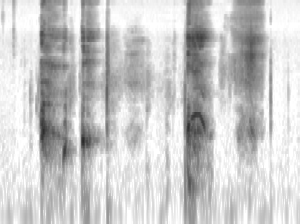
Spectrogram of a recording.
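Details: Short run of harsh coughs with a throat-clearing quality, then softer coughs, from a girl who is sick, has allergies and is sniffling while playing a video game.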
